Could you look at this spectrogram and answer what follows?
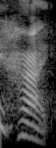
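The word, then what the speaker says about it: high: तार साइलेंट रही जाऊँगी जेपरी हाय हाय रे हाय HI टा शुभुची GH टा नीरव रही जाऊँगी जिते आम प्रोनाउंसिएशन कर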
